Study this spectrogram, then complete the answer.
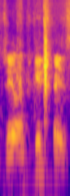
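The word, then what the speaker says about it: Jalen Pitre: out of baylor jaylen cole how do you pronounce that last name feature peter it is jalen peters safety out of baylor i'll let you start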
